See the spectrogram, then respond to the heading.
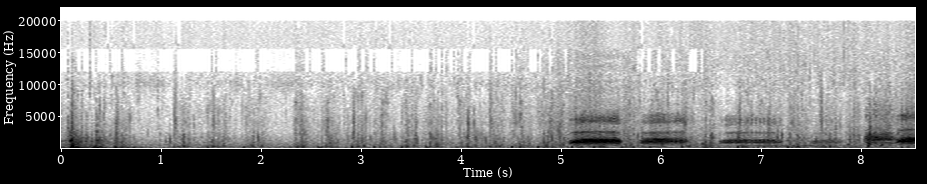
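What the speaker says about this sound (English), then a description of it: "Crows. They flock to that great tree up there." Crows in the video game Banishers: Ghosts of New Eden caw in several loud, repeated bursts over a busy background of footsteps and rustling, with no talking.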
